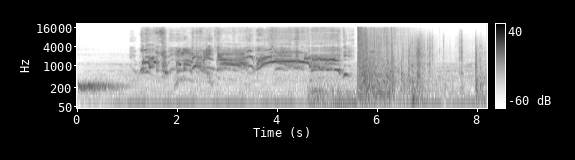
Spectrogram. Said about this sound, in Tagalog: Bigla nilang narinig si Maria na sumigaw uli.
